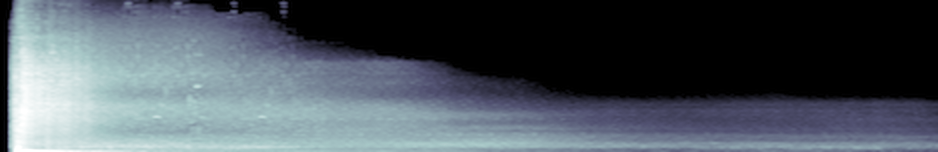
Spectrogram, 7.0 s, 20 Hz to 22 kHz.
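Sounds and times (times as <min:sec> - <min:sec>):
car hit collision: 0:00.1 - 0:01.7.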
